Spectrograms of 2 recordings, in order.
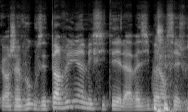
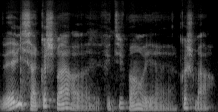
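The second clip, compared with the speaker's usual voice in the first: fading murmur; 3 semitones lower, 11 dB quieter than usual. Acted. Dazed, fading reply.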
